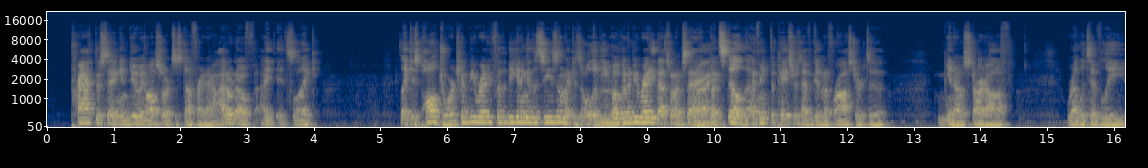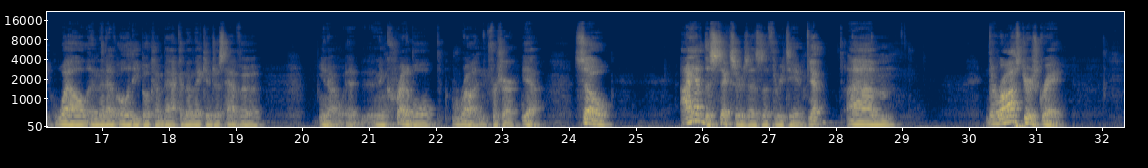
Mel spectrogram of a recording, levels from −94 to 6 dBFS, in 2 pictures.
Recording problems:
off-mic speech; far
room echo; slight; dies away in 0.3 s

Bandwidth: 14.5 kHz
